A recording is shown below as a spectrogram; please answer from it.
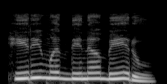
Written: ಬೇರು

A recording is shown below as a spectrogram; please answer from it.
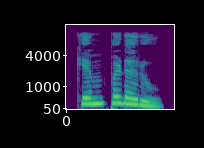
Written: ಕೆಂಪಡರು

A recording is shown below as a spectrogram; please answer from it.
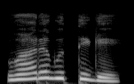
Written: ವಾರಗುತ್ತಿಗೆ

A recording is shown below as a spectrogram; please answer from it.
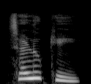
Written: ಚಳಿಕೆ

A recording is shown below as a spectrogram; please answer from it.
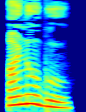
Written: ಅಣುಗು

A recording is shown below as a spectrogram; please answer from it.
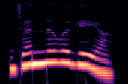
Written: ಜನ್ನವಗೆಯ

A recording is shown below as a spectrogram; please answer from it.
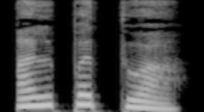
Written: ಅಲ್ಪತ್ವ

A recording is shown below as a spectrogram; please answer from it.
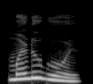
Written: ಮಡುಗೊಳ್ಳು

